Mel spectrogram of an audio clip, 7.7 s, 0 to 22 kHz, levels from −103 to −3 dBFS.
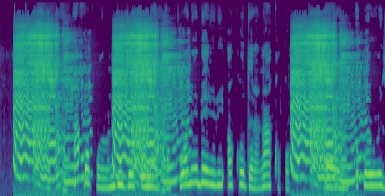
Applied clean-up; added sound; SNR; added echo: classical method spectral subtraction.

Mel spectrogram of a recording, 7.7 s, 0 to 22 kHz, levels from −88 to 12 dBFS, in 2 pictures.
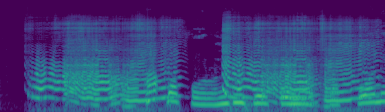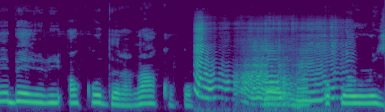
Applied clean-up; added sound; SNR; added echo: neural mask model RNNoise.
